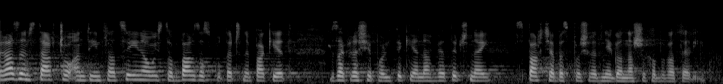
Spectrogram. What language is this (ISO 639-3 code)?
pol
